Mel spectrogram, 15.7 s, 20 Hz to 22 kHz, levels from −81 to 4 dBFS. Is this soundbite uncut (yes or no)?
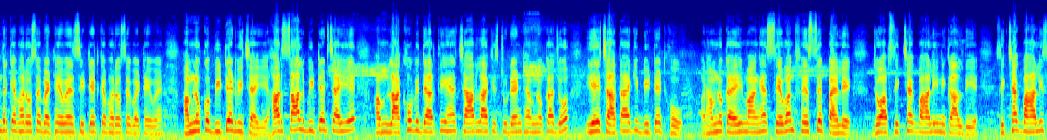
yes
